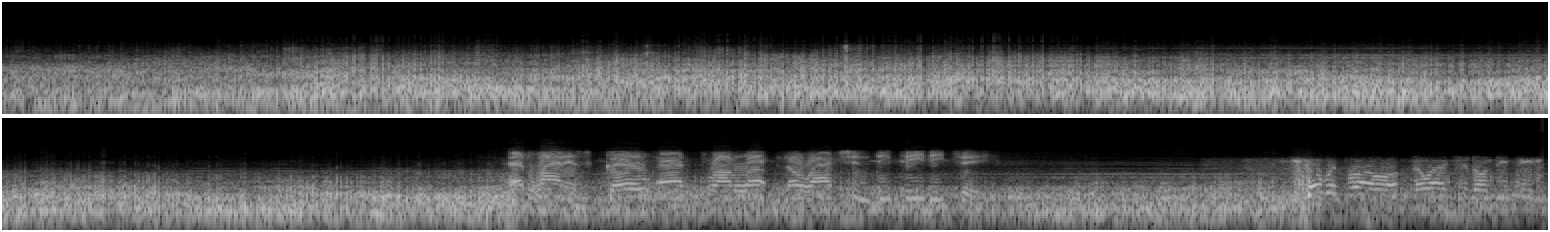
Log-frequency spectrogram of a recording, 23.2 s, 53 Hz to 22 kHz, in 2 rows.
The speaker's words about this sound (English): into the flight, the three liquid fuel main engines throttling back to 72% of rated performance in the bucket, reducing stress on the shuttle as it goes transonic for the final time. Engines now revving up, standing by for the throttle up call.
